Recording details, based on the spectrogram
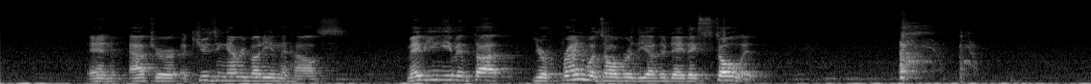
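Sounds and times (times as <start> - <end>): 
speech: 0.9 - 7.7
person coughing from a tickle in the throat: 9.0 - 9.9.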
